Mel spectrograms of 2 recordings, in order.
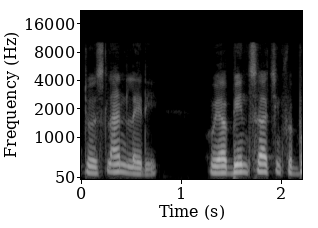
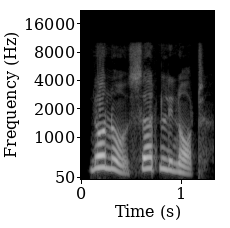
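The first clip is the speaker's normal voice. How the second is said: higher, louder fussy protest; fussy cry; 7 semitones higher, 5 dB louder than usual. A narrator's reading. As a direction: fluster and cry out in denial. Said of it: "cried the rector, rising fussily".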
